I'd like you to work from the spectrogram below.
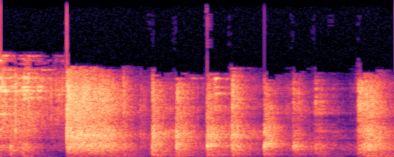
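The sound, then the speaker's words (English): Gunshots fired to shoot out the lights, with glass shattering: a rapid run of sharp, bright cracks and brittle breaking impacts, each one hitting hard and decaying quickly. “Sorry, I had to shoot out the lights, but I didn't want him to hit you.”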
